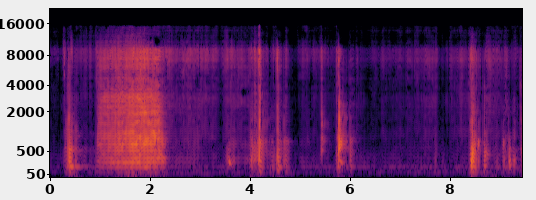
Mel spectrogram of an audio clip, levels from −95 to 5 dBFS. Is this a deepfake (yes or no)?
yes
